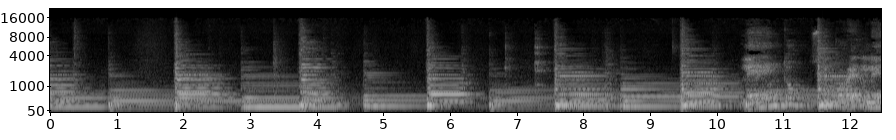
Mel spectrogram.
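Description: Nylon-string classical guitar played slowly, one full chord strummed about once a second and left to ring, working through a minor-key chord progression.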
